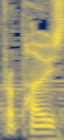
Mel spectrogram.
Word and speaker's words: propose: Jones asked miss Johnson to marry him what's another word to describe this action propose where's the stress in propose the stress is on the second Oh propose the noun of proposed is proposal after mr.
